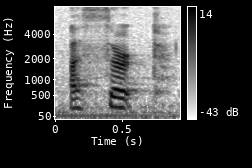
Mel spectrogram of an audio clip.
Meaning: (verb) 1. To declare with assurance or plainly and strongly; to state positively 2. To use or exercise and thereby prove the existence of
- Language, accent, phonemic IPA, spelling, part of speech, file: English, US, /əˈsɝt/, assert, verb / noun, En-us-assert.ogg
